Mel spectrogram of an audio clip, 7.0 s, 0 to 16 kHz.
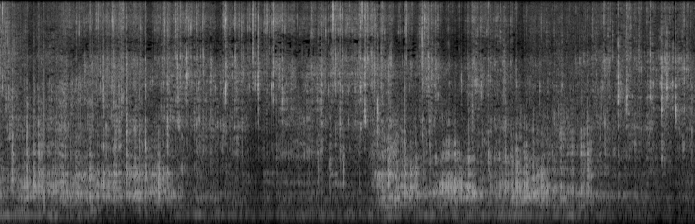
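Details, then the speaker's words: Pericardiocentesis with trocar and cannula in a 6-year-old cow with traumatic pericarditis, after rumenotomy 15 days earlier: steady splashing, gushing flow of foamy, smelly pericardial fluid draining through the cannula. "now you could see the flow of the this pericardial [Music] flue now you could see there is a foam also smell so this is how we can drain"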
